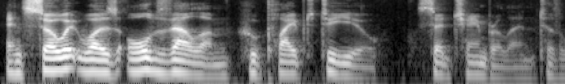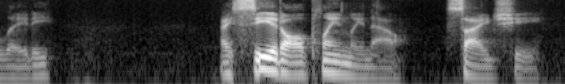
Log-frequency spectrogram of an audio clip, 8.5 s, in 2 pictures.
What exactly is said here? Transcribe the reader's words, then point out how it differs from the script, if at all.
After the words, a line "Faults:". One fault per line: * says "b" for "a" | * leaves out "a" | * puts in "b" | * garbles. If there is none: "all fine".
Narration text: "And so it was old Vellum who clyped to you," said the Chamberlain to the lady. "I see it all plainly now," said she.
"And so it was old Vellum who clyped to you," said Chamberlain to the lady. "I see it all plainly now," sighed she.
Faults:
* leaves out "the"
* says "sighed" for "said"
